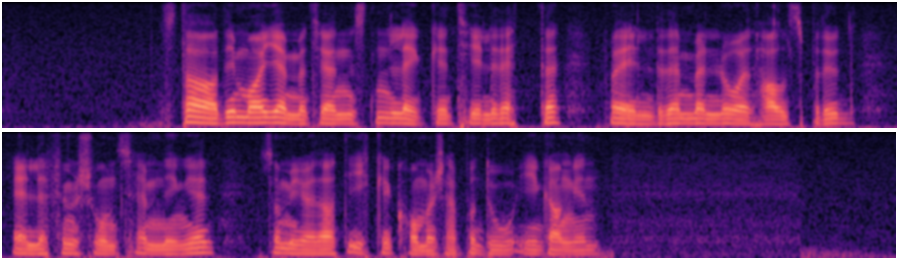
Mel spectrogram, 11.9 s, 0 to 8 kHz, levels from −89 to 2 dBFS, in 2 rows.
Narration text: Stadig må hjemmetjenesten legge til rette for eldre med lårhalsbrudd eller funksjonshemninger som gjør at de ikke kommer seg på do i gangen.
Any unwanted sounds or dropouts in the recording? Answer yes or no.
no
